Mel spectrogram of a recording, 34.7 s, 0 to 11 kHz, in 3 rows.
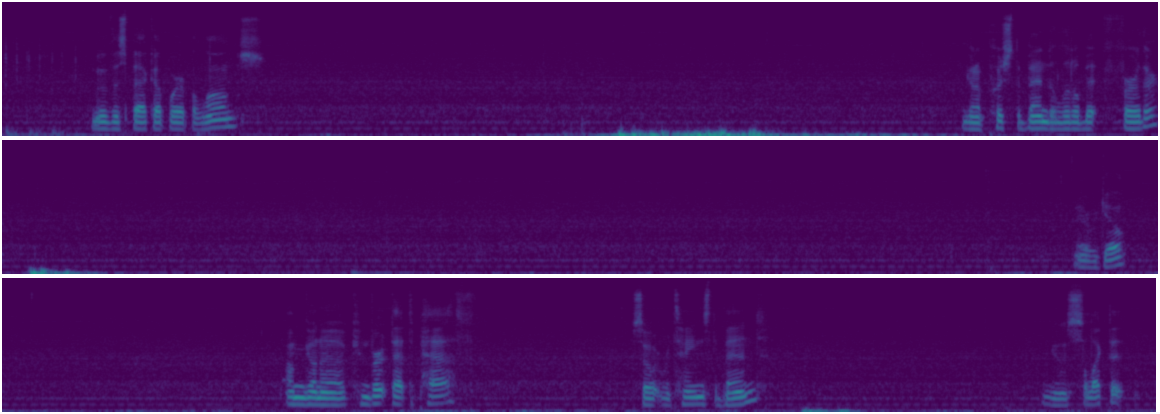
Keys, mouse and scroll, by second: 0.2 Up, 6.0 click, 9.9-20.2 drag, 26.1 click, 27.6 click, 31.1 click.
